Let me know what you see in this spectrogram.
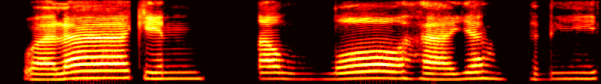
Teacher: walakinnallaha hati-hati ya H-nya jangan panjang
